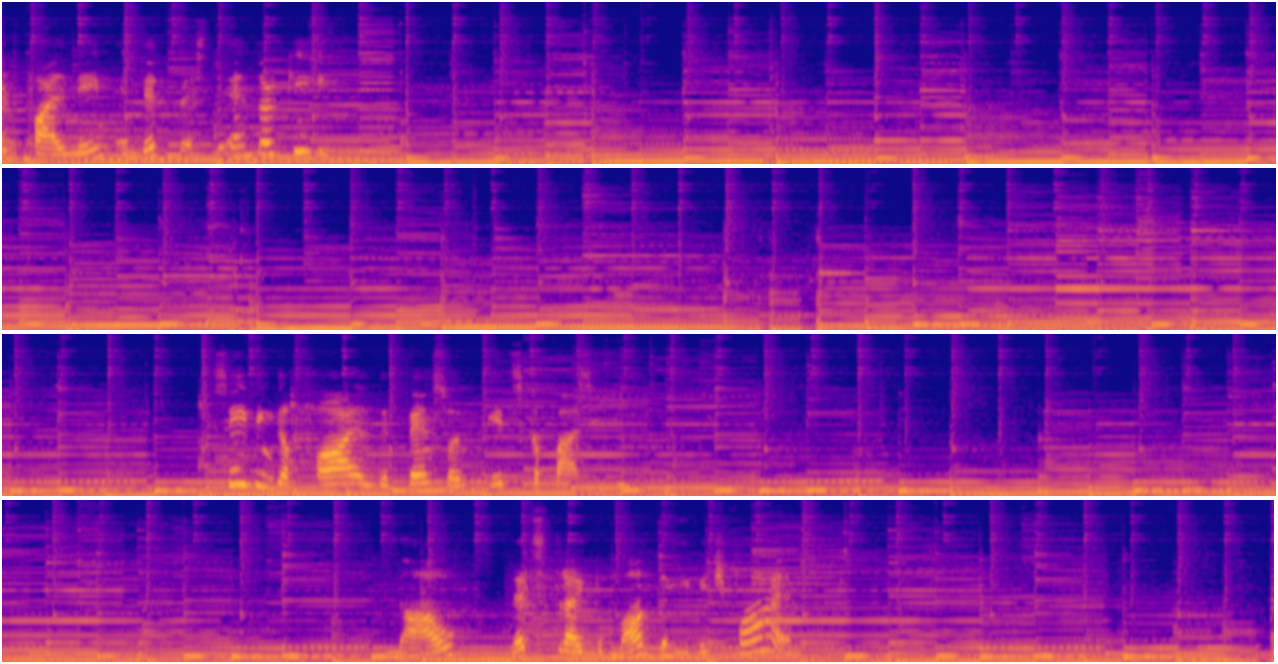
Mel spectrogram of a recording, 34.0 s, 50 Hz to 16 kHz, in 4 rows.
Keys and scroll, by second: 4.1 super+2, 5.4 alt+d, 7.4 ctrl+Tab, 9.4 space, 11.4 F2, 13.4 ctrl+c, 15.4 super+5, 17.4 ctrl+v, 21.0 alt+s, 32.0 super+d.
